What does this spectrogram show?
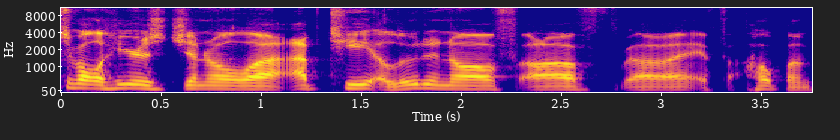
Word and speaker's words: Alaudinov: So, first of all, here's General Apti Alaudinov. I hope I'm pronouncing his name correctly. Alaudinov.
